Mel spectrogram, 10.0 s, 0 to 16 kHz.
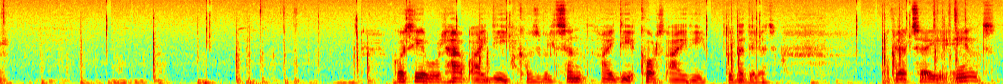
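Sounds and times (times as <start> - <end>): keyboard keys clicking: 1.0 - 9.9.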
